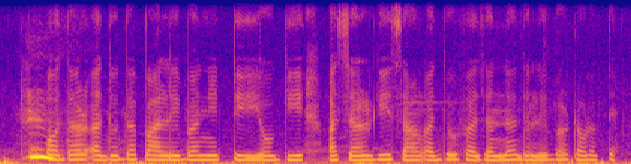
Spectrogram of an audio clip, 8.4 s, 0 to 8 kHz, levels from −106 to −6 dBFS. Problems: background sounds at intervals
